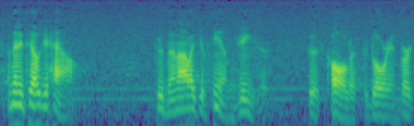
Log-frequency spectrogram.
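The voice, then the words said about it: Oklahoma accent. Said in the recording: “This accent is not bothering you, is it? This Oklahoma accent?”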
